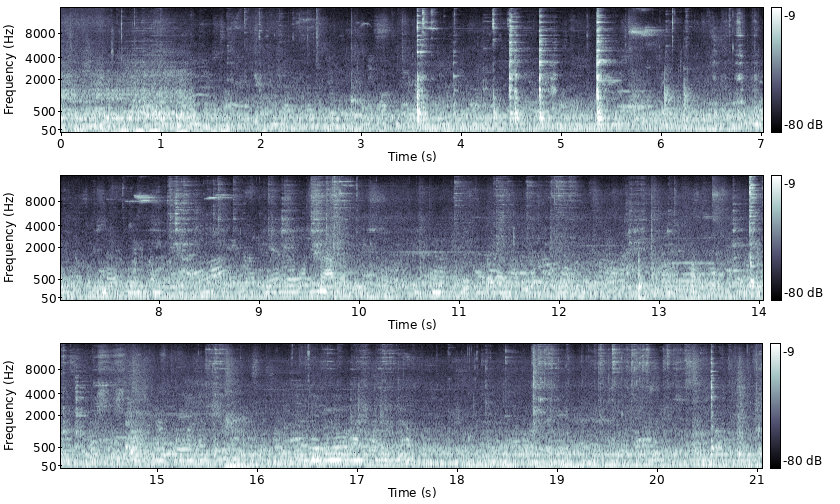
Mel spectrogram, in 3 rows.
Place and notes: Av. Paulista - Bela Vista, São Paulo - SP, 01311-903, Brasil - Cafeteria SESC 10h da manha - SESC Paulista
10h da manha de uma quarta feira nublada, a cafeteria do SESC Paulista encontra-se calma e ocupada por clientes que ali se sentam para tomar seu café da manha. Os talheres, as xícaras, os copos e os pratos nao emitem som pelo ambiente a todo momento. Junto destes, a maquina de expresso e os clientes conversando ecoam pelo estabelecimento no alto de uma das avenidas mais movimentadas da capital paulista.
Gravado com o TASCAM DR-40 sobre a mesa do local, com o proprio microfone interno.
- Bela Vista, São Paulo - SP, Brazil, 5 September 2018, 10:00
